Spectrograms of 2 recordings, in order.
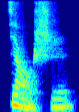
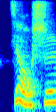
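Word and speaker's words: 教师: 我们学校有 15 个教师, boleh? Boleh banget. Itu lebih tata bahasa. Itu perbedaannya ya. Jadi begitu muncul kosakata ini, pasti kudu harus dibaca nada 4 karena dia adalah kata benda.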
